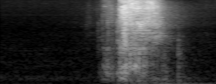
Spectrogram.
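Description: A single abrupt, explosive burst of noise after a brief silence, fitting one sneeze.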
